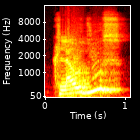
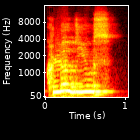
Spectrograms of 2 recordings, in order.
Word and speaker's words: Claudius: Par exemple, le aou va devenir o de petit à petit. Par exemple, Claudius, le prénom, va de plus en plus se prononcer Claudius.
